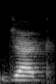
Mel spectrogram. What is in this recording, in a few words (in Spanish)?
"yac", Silabas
